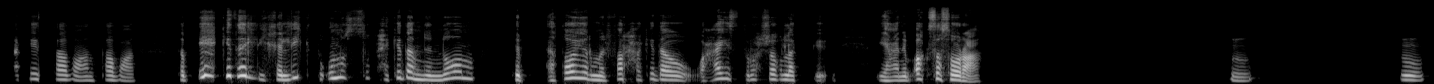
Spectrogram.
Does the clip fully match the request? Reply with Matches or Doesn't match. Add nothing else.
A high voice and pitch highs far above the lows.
Matches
